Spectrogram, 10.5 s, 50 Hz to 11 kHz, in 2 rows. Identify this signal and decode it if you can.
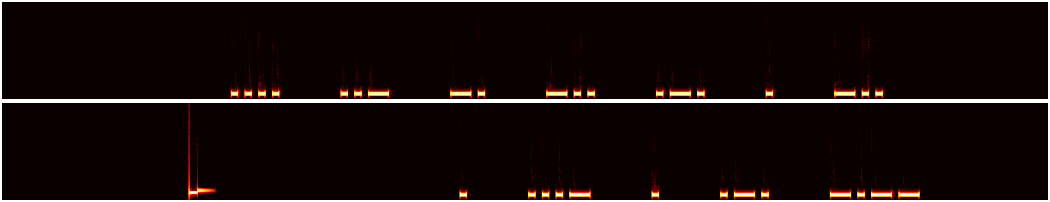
Morse code, heard as a keyed tone, about 34 wpm, spaced as for 20 wpm, 690 Hz. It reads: HUNDRED EVERY
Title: 3x Character Spacing - Top 500 Words - 35wpm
